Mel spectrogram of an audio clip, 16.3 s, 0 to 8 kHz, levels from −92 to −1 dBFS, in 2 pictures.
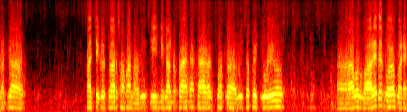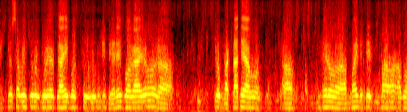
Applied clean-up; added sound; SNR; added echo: neural separator model SepFormer DNS4.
